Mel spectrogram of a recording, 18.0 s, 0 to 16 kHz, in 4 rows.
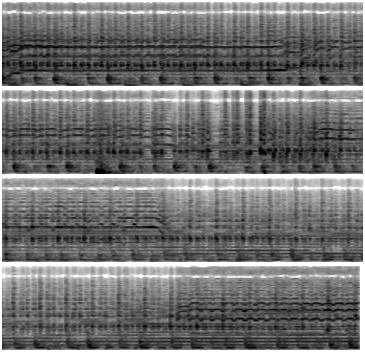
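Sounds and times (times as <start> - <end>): steady drum beat: 0.0 - 17.2
wind instrument sustained notes: 0.0 - 18.0
heavy drum hit: 5.6 - 7.0.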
